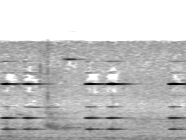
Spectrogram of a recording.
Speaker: ఇక్కడ సౌండ్ వినిపిస్తుంది కదా, బీప్ సౌండ్, అది ఎక్కువసేపు ఓపెన్ చేసాం కదండి, అందుకు అలా సౌండ్ వస్తుంది.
